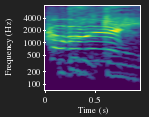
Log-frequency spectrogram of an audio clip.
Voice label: radio voice male soldier cover me

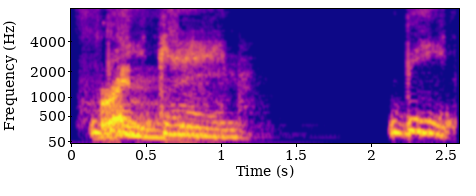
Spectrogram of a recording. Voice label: announcer voice classic fps style frenzy

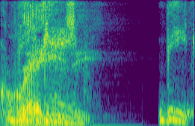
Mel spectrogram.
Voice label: announcer voice classic fps style crazy

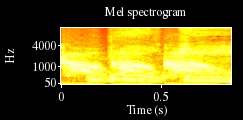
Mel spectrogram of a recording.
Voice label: radio voice male soldier go go go

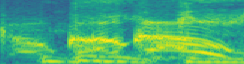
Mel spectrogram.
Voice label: radio voice male soldier go go go

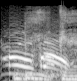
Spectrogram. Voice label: radio voice male soldier move out

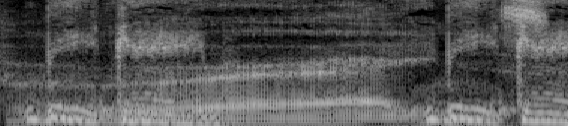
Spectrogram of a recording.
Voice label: zombie voice brains

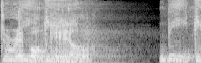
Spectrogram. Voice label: announcer voice classic fps style tripple kill

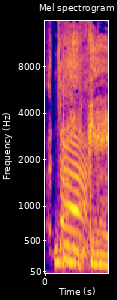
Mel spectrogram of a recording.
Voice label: voice male soldier attack

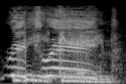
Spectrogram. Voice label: voice male soldier retreat

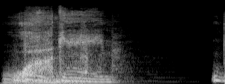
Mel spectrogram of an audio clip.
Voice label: announcer voice classic fps style one

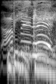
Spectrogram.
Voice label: voice male soldier i've been hit

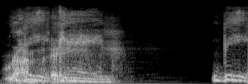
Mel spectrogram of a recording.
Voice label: announcer voice classic fps style "rampage"

